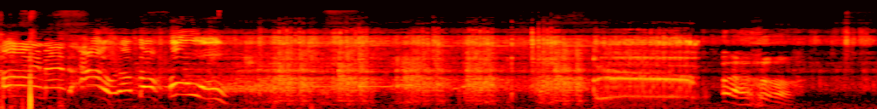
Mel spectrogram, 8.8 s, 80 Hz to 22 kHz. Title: burp compilation 82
